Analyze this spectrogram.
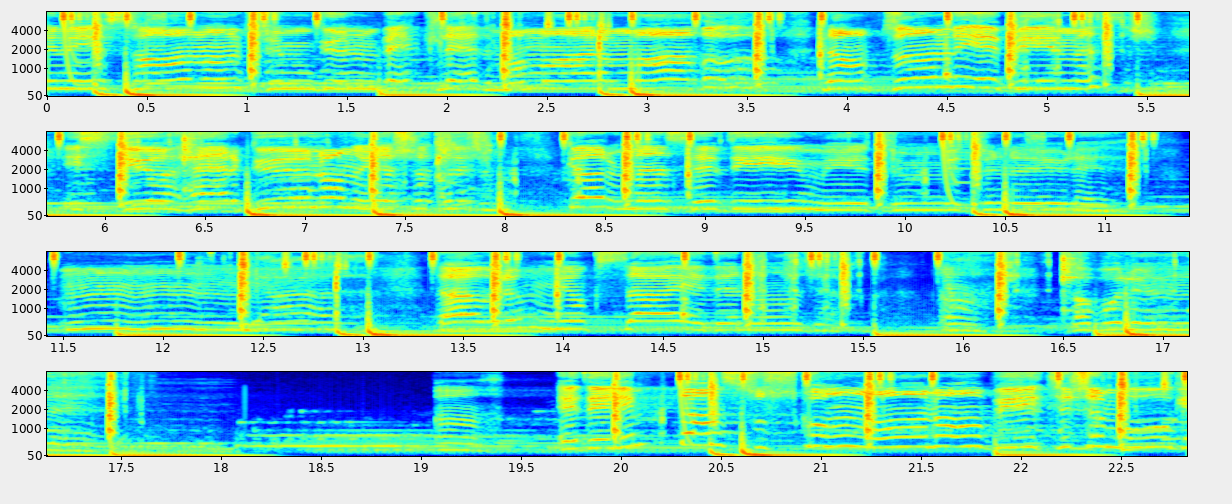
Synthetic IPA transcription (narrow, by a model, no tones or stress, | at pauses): ininsanɯnt̪ʰymɟynbɛclʲɛt̪mamaaɾmalˠɯ | naap̚t̪ʰɯnd̪ijɛbimɛzɾist̪ijoɦæɾɟyno̞nujaʃat̪ʰɯd͡ʒɯmɟøɾmɛsevd̪iːmijyt̪ʰymbyt̪ʰynøjlɛ | ɯ | d̪̥avɾɯmjoksae̞d̪ɛno̞lˠd͡ʒaka | kʰabulʲynd̪ɛ | a | ed̪e̞lʲimt̪ænsuskulˠmonubilt̪ʰɯd͡ʒɯmbu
